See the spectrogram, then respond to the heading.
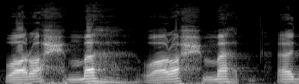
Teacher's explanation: جو یہاں پر گول تا ہے جس کے اوپر دو نقطے ہیں، وقف کریں گے تو اس کو ہا کے ساتھ بدل دیں گے.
